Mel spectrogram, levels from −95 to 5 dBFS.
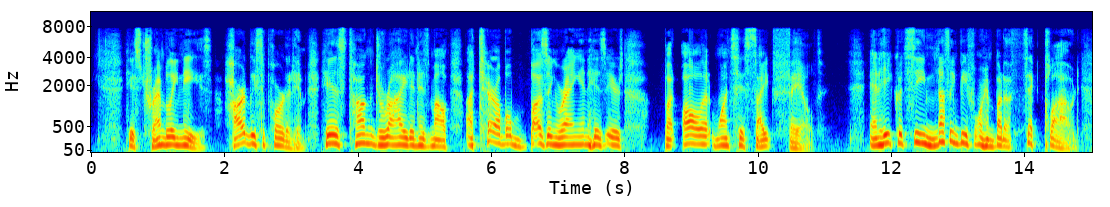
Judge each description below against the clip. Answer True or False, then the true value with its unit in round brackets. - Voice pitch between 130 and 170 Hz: True (135 Hz)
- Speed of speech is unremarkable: True (150 wpm)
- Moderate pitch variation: True (3.8 semitones)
